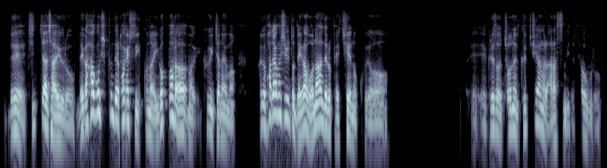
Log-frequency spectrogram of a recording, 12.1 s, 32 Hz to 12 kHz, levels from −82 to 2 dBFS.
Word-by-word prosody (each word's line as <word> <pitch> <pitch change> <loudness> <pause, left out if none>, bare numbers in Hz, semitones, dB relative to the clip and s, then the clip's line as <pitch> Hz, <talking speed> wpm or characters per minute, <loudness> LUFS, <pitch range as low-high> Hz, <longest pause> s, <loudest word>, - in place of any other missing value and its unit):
네. 125 0 -1
진짜 145 0 +2
자유로움. 95 - +1
'내가 135 +5 +3
하고 225 +5 +5
싶은 225 -2 -5
대로 175 -3 +4
할 170 -1 +2
수 170 - -7
있구나. 120 -7 -3
이것 155 - 0
봐라.' 185 -10 +5
막 - - -5
이 - - -18
그 130 -3 -6
있잖아요. 105 -5 -2
막 75 -2 -8 0.4
그리고 150 -1 -2
화장실도 200 -2 +2
내가 140 - +4
원하는 160 +5 +4
대로 140 -4 +3
배치해 - - -3
놓고요. - - -7 1.7
예예. - - -17
그래서 135 -1 -3
저는 125 -2 -2
그 130 - -9
취향을 150 -3 -3
알았습니다. - - -7
처음으로. 75 - -9
140 Hz, 355 characters per minute, -19 LUFS, 120-170 Hz, 1.7 s, 하고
